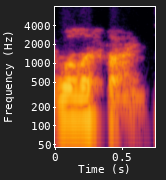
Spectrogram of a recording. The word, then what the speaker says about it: Willistein: about the derivation and the E is before the I, so it's supposed to be pronounced like Bernstein, so it's supposed to be pronounced like Willistein.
